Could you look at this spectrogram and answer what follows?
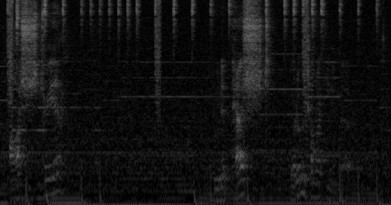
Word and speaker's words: Budapest: It's pronounced with shush, not S. Sincerely, a local citizen. It's pronounced with Czechia? Czechia? No. It's pronounced sh, not S. Austria? Budapest?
